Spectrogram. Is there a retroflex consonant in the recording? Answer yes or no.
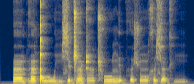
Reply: yes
